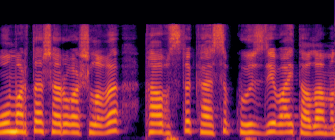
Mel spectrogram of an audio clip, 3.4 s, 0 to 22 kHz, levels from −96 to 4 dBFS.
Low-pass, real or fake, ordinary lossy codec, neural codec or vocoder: none; fake; none; vocoder, 22.05 kHz, 80 mel bands, Vocos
